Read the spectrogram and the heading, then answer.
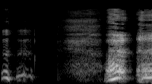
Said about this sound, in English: Clear my throat in anticipation of reading chapter 15.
